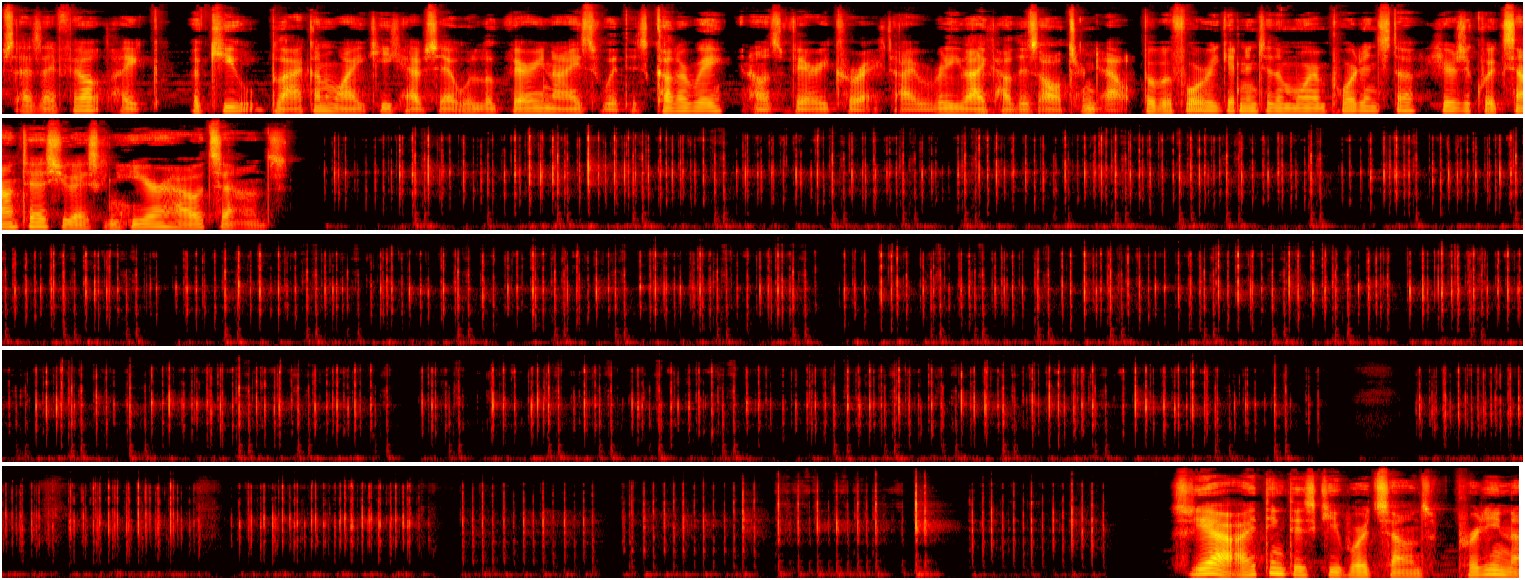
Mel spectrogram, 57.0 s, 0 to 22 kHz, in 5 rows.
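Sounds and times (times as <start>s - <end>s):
mechanical keyboard typing: 13.8s - 44.1s, 44.8s - 54.0s.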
